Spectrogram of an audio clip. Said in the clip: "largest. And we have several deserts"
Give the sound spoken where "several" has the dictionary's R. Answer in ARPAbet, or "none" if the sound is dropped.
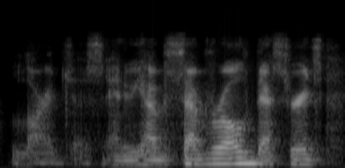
R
